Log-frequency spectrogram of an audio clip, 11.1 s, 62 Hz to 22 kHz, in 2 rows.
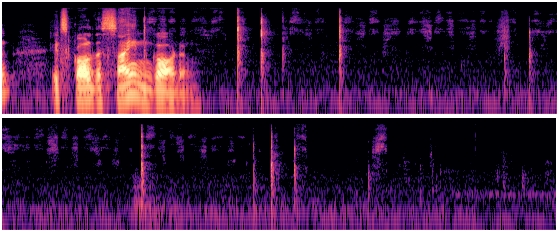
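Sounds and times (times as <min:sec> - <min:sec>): low room hum: 0:00.0 - 0:11.0
chalk tapping and scratching: 0:01.1 - 0:08.6, 0:09.2 - 0:09.5.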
